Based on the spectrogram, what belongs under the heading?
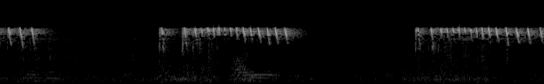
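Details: Orange-headed thrush singing strongly: three bursts of rapid, high, scratchy notes, the middle one longest, each trill pulsing quickly and separated by quiet gaps of about a second.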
